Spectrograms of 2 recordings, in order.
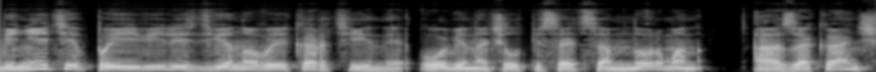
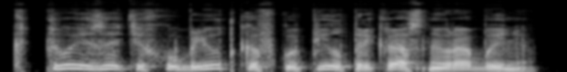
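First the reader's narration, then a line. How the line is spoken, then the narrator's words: Heavy sigh, question. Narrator (Russian): тяжело вздохнул и спросил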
